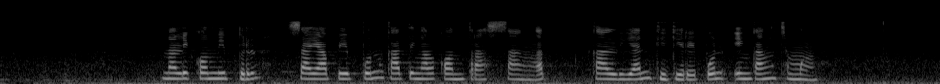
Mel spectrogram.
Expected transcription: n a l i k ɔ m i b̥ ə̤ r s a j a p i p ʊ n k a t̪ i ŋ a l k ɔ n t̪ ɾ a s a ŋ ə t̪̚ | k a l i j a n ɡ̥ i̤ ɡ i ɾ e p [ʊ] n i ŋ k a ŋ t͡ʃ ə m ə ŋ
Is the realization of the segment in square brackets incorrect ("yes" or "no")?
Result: no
